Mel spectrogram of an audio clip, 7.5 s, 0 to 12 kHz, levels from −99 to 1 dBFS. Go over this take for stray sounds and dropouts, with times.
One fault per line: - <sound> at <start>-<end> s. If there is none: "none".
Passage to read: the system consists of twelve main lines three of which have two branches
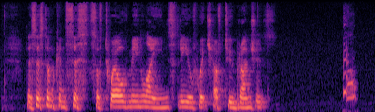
- bark at 6.8-7.2 s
